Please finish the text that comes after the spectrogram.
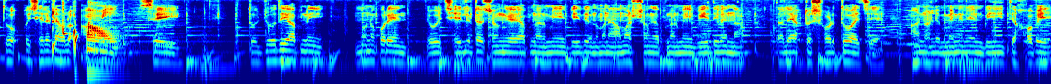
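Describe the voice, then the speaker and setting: A woman's voice: rumbling low, quick pace. A woman voicing a cheeky, scheming young male student with a colloquial manner in a comic cartoon. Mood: sly, bargaining. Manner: colloquial, brazen, excitable. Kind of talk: amateur comic cartoon voice acting. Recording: music behind the voice.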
